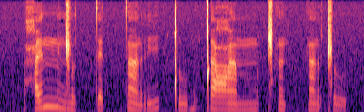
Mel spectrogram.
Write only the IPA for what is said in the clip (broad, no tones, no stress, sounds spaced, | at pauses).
ħ ɛ nː ə ŋ͡ǁ u tː ɛ tː ã r i | ǃ u b u ǃ a ʕ ã mː ə ǁʰ ə̃ kː ã r ǁ u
